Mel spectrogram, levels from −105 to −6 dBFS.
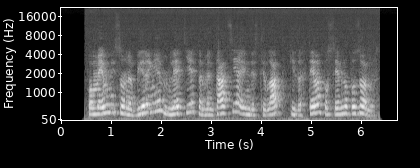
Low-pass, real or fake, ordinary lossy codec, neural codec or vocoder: none; fake; none; vocoder, 44.1 kHz, 128 mel bands, Pupu-Vocoder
